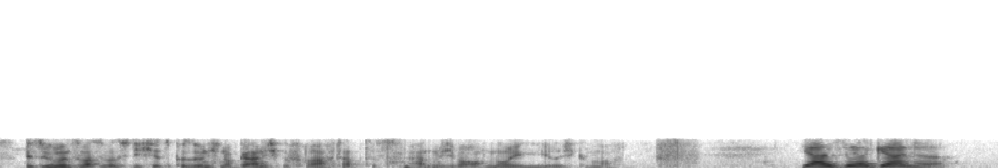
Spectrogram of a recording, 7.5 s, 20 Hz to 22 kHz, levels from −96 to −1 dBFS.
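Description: Speech runs through the whole clip, carried over a narrow mobile-phone band of about 250 Hz to 3.7 kHz, with the light coding texture of AMR narrowband. The fault is word clock ticks. Sharp clicks of uneven strength start at 0.11 s and repeat about every tenth of a second until 7.46 s, around seventy in all. The receiving device runs on its own clock, off by roughly 200 ppm. Each slip drops or repeats a single sample, and that makes the tick.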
